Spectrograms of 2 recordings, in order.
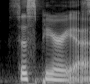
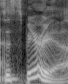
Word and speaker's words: Suspiria: Suspiria. – Suspiria, okay, it's right.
